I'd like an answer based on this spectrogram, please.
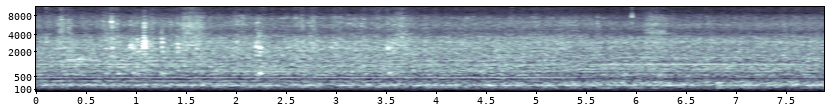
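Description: Homemade welded-steel rocket heater burning wood with a good draft: a steady low rumble with a faint hum and a few light crackles early on. The stove is drawing well but not burning hot, which the builder puts down to its uninsulated burn chamber.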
